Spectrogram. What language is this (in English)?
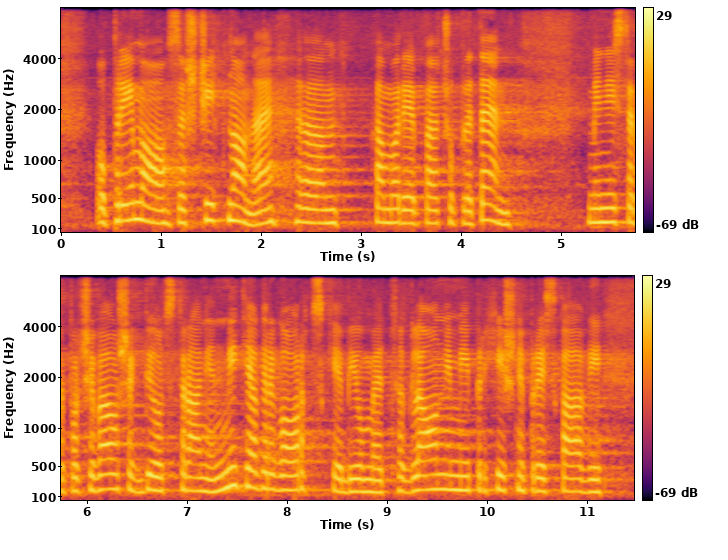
Slovenian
